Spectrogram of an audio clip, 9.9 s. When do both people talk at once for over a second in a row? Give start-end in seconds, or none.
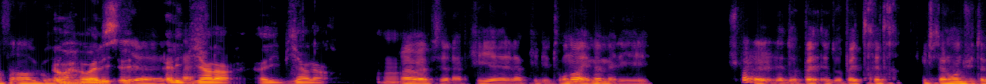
0.6-2.1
